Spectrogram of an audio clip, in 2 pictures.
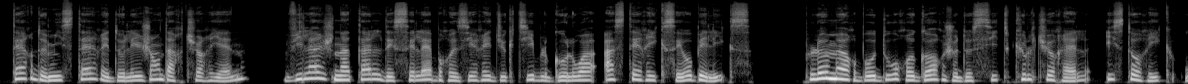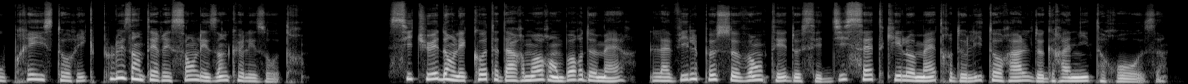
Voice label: Narration, french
